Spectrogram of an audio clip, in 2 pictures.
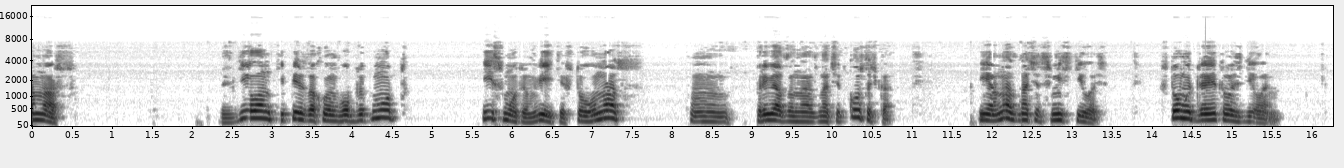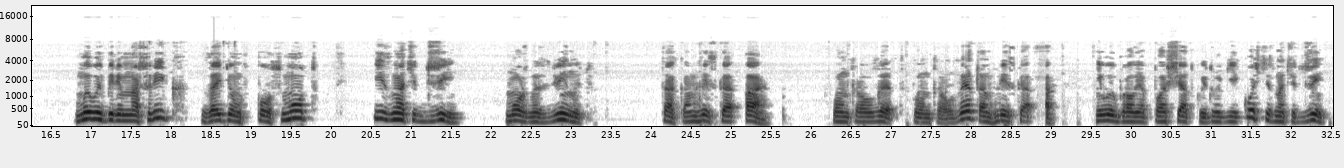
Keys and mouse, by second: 2.4 shift+middle click, 3.5 click, 7.5 click, 11.9 shift+middle click, 18.0-19.0 drag, 22.3 g, 24.8 a, 26.6 ctrl+z, 27.5 ctrl+z, 29.3 a.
